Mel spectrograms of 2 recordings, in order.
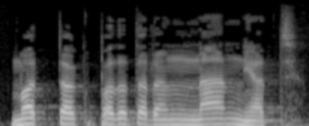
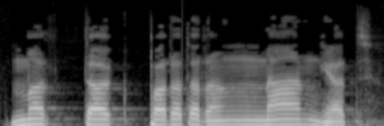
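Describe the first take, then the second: First: It is said at normal speed. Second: It is said a little more slowly.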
